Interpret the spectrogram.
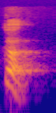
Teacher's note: when we make a contact between the root of our tongue and the upper part of it, which is called kantha, then we can pronounce ka.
